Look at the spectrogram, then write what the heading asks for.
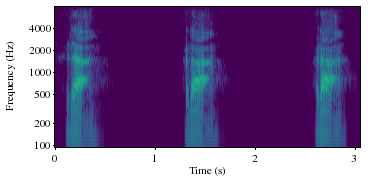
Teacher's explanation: It's not a thrill, like it's not ra, it's ra, just a flap like this. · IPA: [ɾ]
